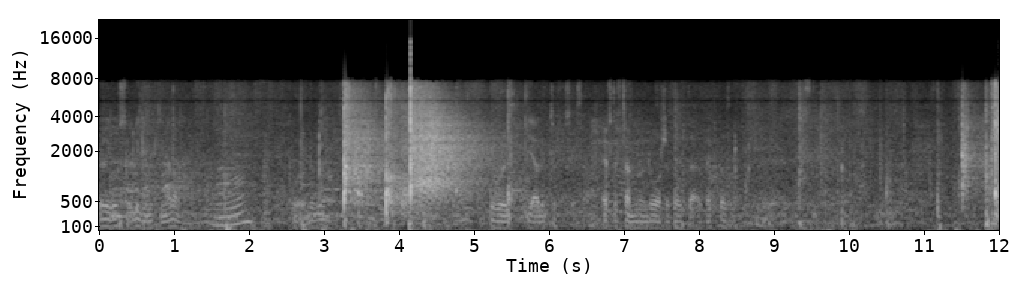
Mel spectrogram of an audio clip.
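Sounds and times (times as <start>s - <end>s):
hall echo: 0.0s - 6.7s.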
